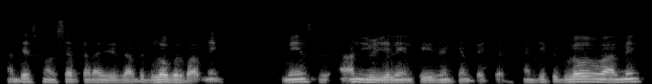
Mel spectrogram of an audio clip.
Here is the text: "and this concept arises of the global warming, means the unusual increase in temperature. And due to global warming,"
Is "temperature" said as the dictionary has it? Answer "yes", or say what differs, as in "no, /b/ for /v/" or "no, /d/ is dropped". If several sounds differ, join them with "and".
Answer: yes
